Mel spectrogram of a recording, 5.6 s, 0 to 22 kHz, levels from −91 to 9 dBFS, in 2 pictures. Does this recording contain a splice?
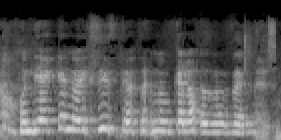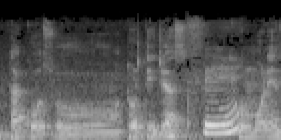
yes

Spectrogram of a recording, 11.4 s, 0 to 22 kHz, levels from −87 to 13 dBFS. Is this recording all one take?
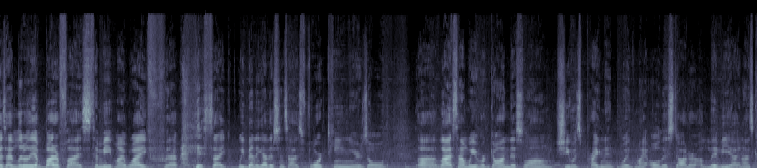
yes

